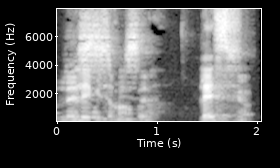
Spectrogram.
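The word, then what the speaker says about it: Les Misérables: Vom 2000, haben sie jetzt schön ausgesprochen? Le Miserables. – Le Miserables. Miserables. – Genau so heisst der Titel.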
